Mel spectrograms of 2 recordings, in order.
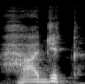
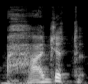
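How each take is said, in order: First: The second vowel is an 'i' sound. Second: The second vowel is an 'a' sound. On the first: The speaker calls it wrong. "हाजित गलत है" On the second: The speaker calls it right. "हाजत बिल्कुल दुरुस्त है"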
